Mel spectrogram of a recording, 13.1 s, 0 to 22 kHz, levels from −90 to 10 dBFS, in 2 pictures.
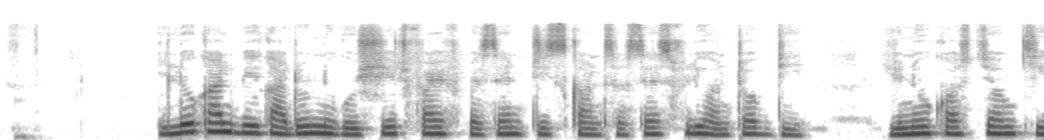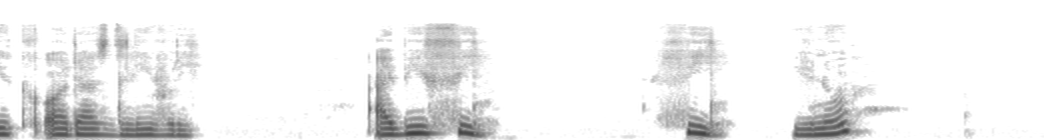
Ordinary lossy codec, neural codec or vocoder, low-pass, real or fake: none; none; 10.8 kHz; real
